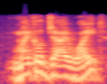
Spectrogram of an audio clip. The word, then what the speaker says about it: Michael Jai White: Michael Jai White, I think I think I'm saying his name wrong.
